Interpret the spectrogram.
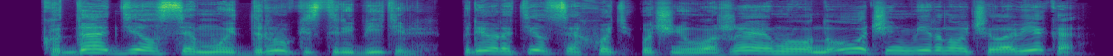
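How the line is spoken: Snorting. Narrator (Russian): хмыкнул я

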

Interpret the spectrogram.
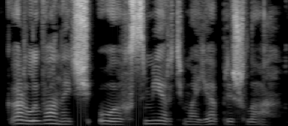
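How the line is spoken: Muffled moan. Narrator (Russian): Как-то глухо застонал Ватрушкин

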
